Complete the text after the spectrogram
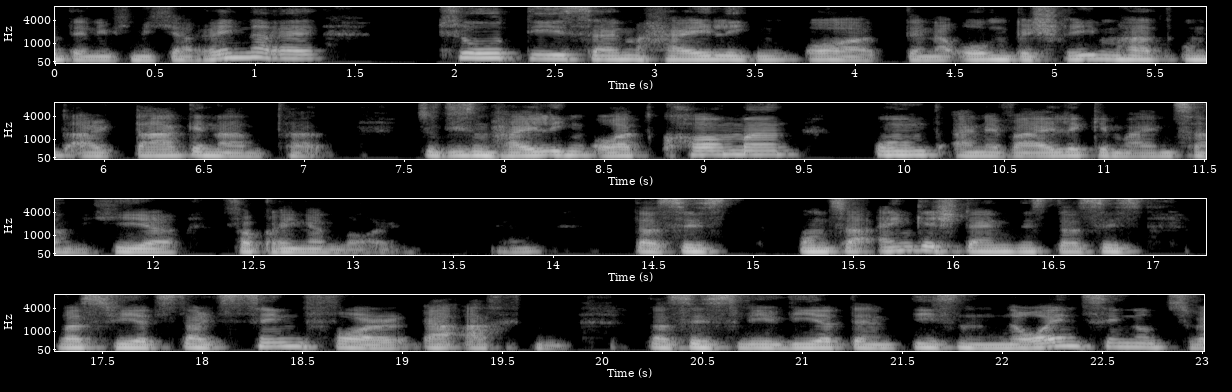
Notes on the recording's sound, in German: Zoom-Session. Veranstaltet von der Aleph Akademie.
